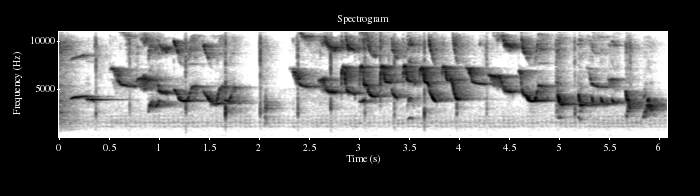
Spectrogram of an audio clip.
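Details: Sunda bulbul kept tame and able to perch on the hand, chattering fast high downslurred chirps in a steady stream, a brief break near two seconds, then more rapid tumbling notes.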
